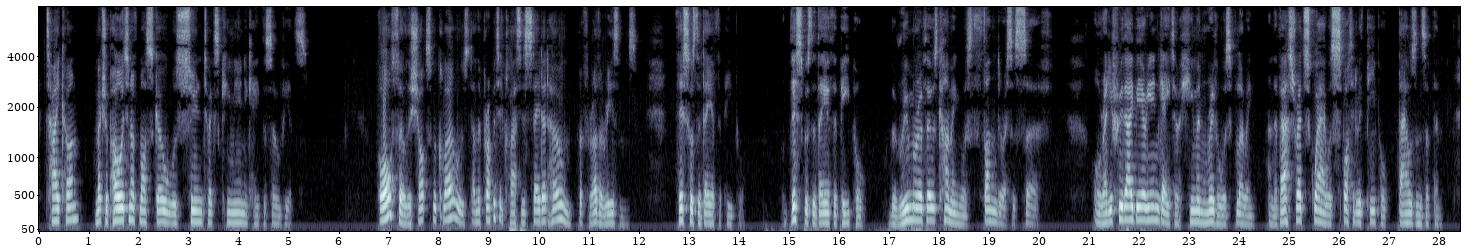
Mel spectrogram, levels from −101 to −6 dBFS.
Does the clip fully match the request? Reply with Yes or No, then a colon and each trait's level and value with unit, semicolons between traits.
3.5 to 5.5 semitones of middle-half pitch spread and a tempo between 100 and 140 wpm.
Yes: average, 5.0 semitones; slow, 135 wpm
